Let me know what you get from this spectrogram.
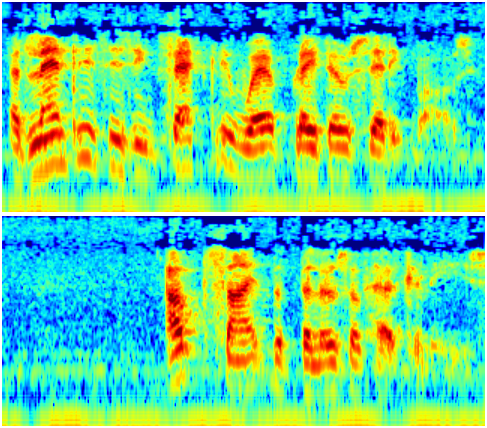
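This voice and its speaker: A man speaking as an interviewed researcher, giving opinionated, deliberate views in formal wording, unscripted. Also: mid-range voice, slight background noise. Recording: muffled old radio recording.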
